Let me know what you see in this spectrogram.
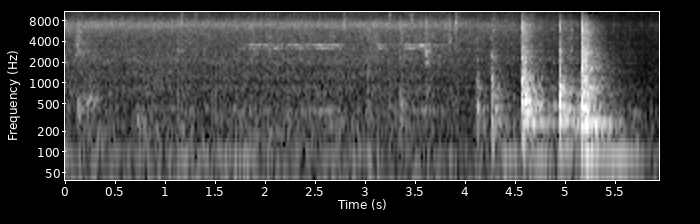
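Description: Curd-based masala sizzling in hot oil in a kadai, then several loud clinks and knocks about four and a half seconds in as a glass pot lid is set onto the pan, after which the sizzle dies down.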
